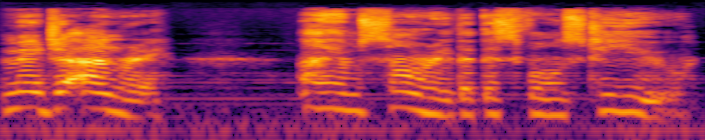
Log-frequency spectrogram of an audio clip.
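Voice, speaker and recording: A performer playing an authoritative, high-ranking Sith lord in a video game, speaking formally and giving clipped orders. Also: moderate pace, a bit bright, soft background music, close to an everyday voice, low-quality recording. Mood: commanding. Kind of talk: dramatic video game acting.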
